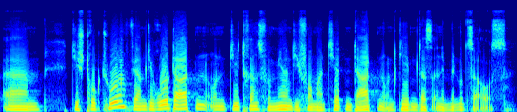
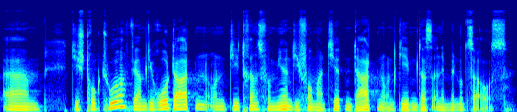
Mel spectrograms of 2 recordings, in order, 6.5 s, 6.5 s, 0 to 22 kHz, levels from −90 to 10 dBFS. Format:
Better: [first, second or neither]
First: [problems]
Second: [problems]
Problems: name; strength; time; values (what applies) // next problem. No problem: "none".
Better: second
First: distortion; slight; 6% of the sound clipped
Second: none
